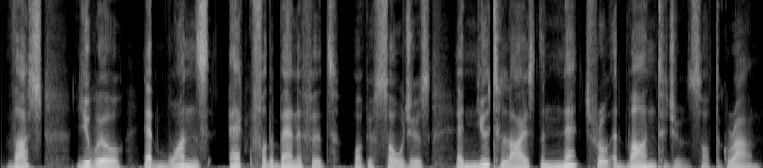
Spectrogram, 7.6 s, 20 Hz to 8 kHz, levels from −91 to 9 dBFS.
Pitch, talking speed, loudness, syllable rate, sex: 140 Hz, 155 wpm, -20 LUFS, 4.9 syllables/s, male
